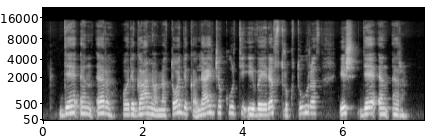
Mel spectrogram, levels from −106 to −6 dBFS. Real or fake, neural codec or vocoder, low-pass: real; none; 14.4 kHz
